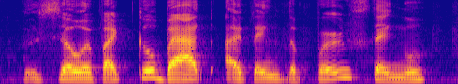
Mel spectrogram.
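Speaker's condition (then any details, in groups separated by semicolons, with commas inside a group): Friedreich ataxia; progressive nerve damage; progressed over years, tires easily, uses voice texting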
